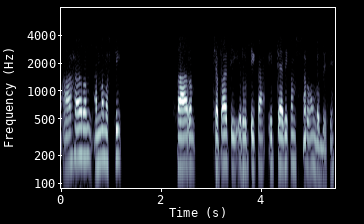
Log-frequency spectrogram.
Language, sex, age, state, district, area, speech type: Sanskrit, male, 18-30, Karnataka, Bagalkot, rural, conversation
